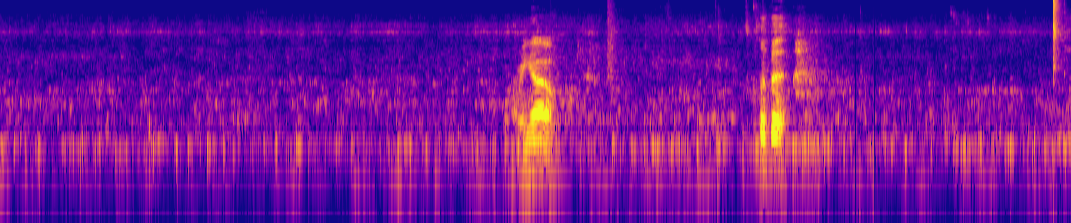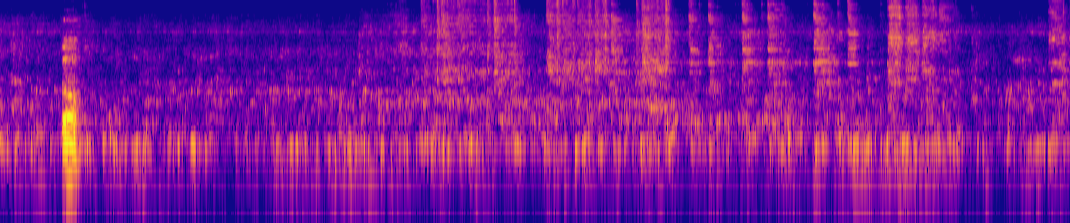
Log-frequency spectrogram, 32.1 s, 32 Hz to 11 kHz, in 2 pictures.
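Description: Unamplified electric guitar being restrung: a new string plucked while it is wound up at the tuning peg, its pitch bending, three times, with a sharp click about 16 s in. Scratchy handling noise from the string and tuners fills the last part.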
